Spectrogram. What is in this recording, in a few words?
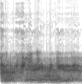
aircraft damaged mood med, speech pol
